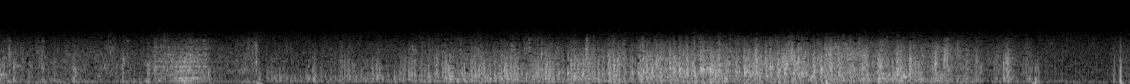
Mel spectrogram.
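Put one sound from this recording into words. Many horses gallop and their hooves thud on dirt.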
